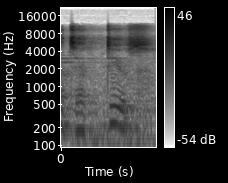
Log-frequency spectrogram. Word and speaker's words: adjective: पढ़ते हैं एडजेक्टिव नहीं इसमें जो दी है वह साइलेंट है लिखा तो जाता है लेकिन बोलते हुए पढ़ते हुए उसको साइलेंट रखते हैं और इस लफ्ज़ को हम पढ़ते हैं एडजेक्टिव तो एडजेक्टिव एडजेक्टिव इस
